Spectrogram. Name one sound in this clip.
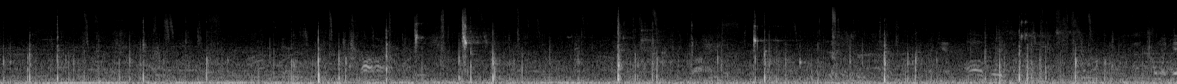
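Sneakers squeak and scuff on a hard court.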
